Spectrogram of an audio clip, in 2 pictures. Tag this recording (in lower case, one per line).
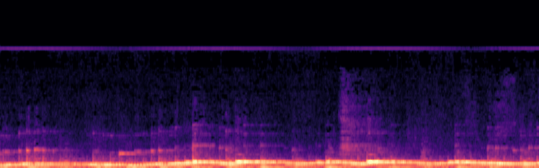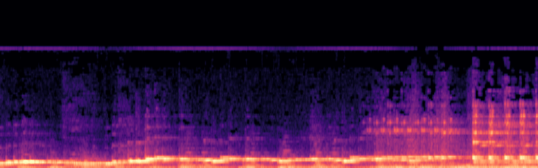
vibraphone
music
